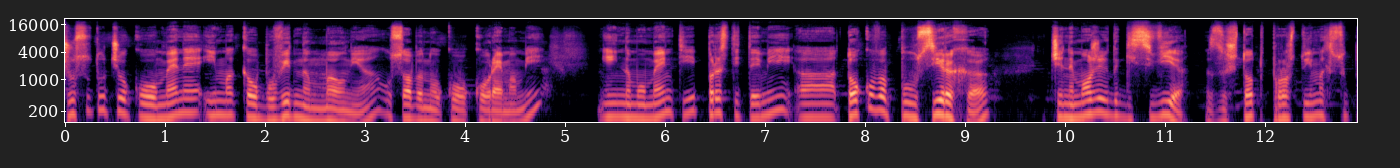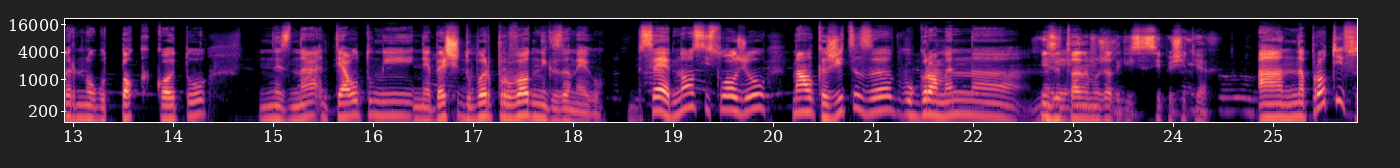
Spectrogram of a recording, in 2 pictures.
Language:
Bulgarian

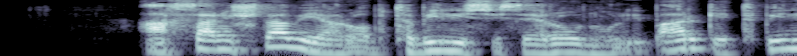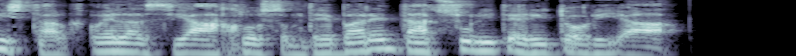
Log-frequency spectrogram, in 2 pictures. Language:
Georgian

